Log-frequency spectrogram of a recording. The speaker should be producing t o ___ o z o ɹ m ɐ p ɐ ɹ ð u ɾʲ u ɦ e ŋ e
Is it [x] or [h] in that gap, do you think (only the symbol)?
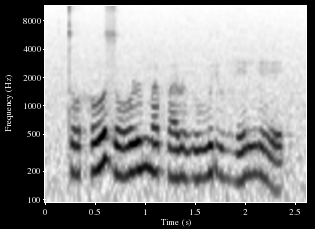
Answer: h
